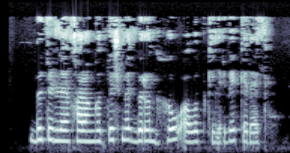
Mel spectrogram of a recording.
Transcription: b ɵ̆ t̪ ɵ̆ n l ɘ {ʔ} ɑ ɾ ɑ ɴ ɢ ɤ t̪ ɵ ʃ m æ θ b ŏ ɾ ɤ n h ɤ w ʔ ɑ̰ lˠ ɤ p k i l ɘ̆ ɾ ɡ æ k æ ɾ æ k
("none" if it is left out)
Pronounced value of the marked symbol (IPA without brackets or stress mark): q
